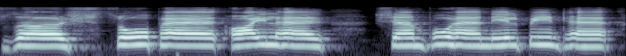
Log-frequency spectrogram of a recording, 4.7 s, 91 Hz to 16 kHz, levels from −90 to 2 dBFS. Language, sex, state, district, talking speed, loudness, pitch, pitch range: Hindi, female, Uttar Pradesh, Lalitpur, 115 wpm, -13 LUFS, 245 Hz, 235-255 Hz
